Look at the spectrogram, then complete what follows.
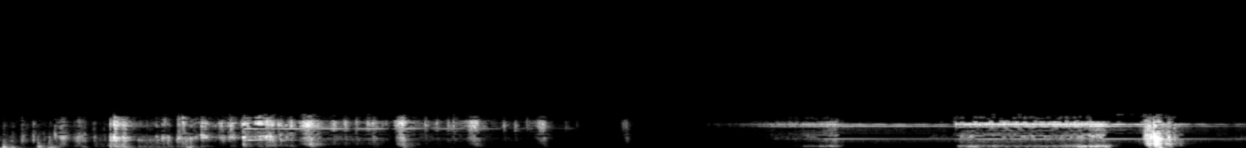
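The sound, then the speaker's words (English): An old-fashioned telephone bell rings in loud, jangling bursts, then gives way to a sustained ringing tone after a short pause. There is no talking. “Oh, excuse me, here's a phone.”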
